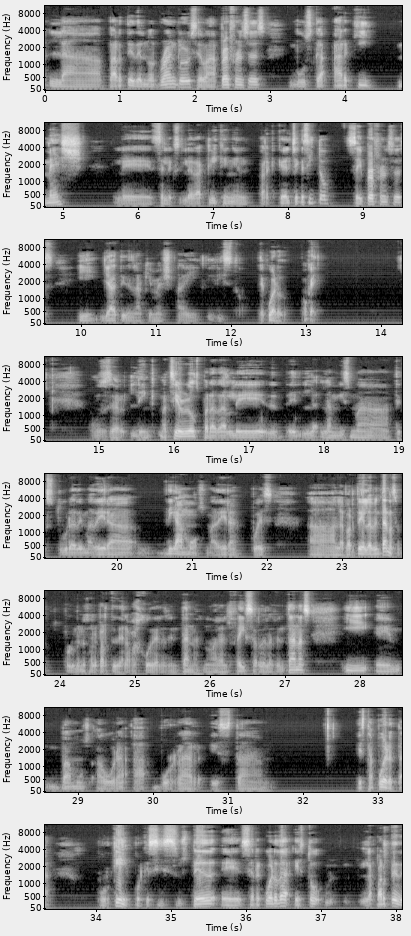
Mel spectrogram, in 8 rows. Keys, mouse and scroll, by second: 0.4 middle click, 4.2-6.0 scroll down 2, 5.3 middle click, 6.1 shift+middle click, 7.0 shift+click, 10.3 click, 11.4-11.9 scroll down 1, 11.9-15.5 middle drag, 15.3-15.8 scroll up 2, 16.1 shift+middle click, 17.0-18.2 scroll down 1, 18.3-19.4 scroll up 1, 19.3 click, 20.1 click, 21.3 x, 21.9 click, 22.9 click, 24.8 click, 25.4-26.6 scroll down 1, 26.8-27.8 scroll up 2, 27.8-28.2 scroll up 1, 28.2-29.2 scroll down 2, 29.2 scroll down 1, 29.5 click, 30.4 Tab, 30.7-31.1 scroll up 1, 31.4 shift+middle click, 35.0 click, 36.1 Tab, 36.7 click, 37.7 x.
